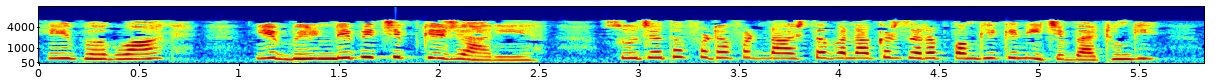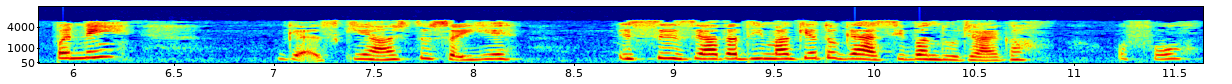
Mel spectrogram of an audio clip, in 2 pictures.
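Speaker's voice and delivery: put-on high, loud young bahu voice; high-pitched, flustered kitchen grumble; exasperated daughter-in-law. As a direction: fret over the cooking in a high voice. Bahu frets in hot kitchen.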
